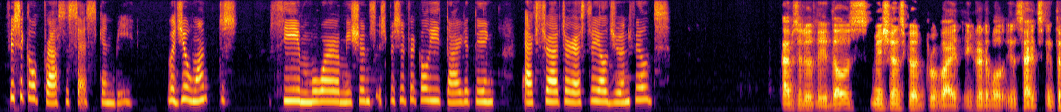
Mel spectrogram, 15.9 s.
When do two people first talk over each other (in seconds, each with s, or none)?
none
